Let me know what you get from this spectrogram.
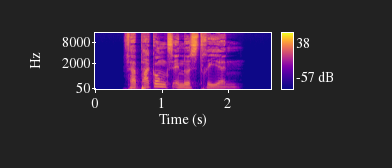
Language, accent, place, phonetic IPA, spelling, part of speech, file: German, Germany, Berlin, [fɛɐ̯ˈpakʊŋsʔɪndʊsˌtʁiːən], Verpackungsindustrien, noun, De-Verpackungsindustrien.ogg
- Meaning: plural of Verpackungsindustrie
